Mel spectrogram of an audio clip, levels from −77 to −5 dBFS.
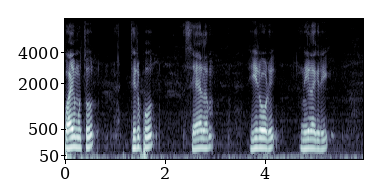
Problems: none marked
